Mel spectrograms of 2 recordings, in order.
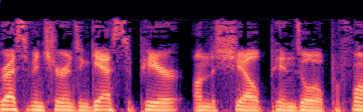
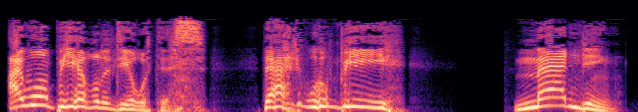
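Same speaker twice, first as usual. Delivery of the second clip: exasperated; 6 semitones higher than usual. Real, not acted. Dreading Belichick in New York.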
